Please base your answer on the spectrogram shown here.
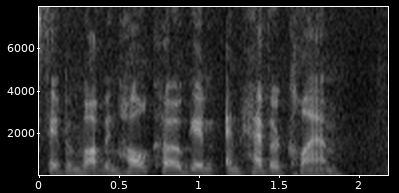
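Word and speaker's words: Heather Clem: involving hulkk Hogan and Heather CLM which rhymes with Flem Heather CLM is the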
